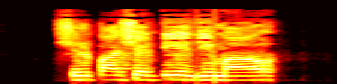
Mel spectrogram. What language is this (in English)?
Sindhi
